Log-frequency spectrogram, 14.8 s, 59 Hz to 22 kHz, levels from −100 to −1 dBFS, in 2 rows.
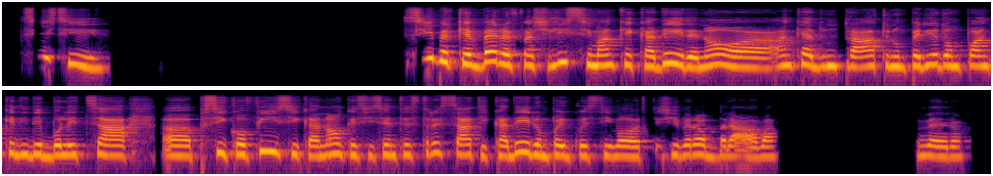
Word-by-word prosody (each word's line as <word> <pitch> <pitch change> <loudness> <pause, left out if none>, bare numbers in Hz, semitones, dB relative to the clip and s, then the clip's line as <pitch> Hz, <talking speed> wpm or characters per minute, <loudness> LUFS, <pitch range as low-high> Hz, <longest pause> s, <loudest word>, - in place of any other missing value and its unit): Sì, 450 -2 -5
sì. 230 - -4 2.2
Sì 425 +1 +2
perché 320 -5 +5
è 255 - +5
vero, 330 -2 +9
è 265 - +5
facilissimo 265 +2 0
anche 265 -1 -1
cadere, 245 -1 +3
no, 255 +2 +1
uhm, - - +5
anche 250 +5 -1
ad 235 -3 +1
un 245 0 -1
tratto, 245 +1 -1
in - - +1
un 230 - -1
periodo 255 +2 +1
un 240 -1 -1
po' 250 0 -3
anche 245 +1 -1
di 235 -1 -2
debolezza, 225 0 0 0.2
uhm, 215 -1 0
psicofisica, 240 -2 -1
no, 240 +3 -2
che 230 -1 -4
si 220 0 -12
sente 230 +2 -5
stressati, 235 -3 -4
cadere 235 +5 0
un 225 - +1
po' 225 - -5
in 215 -2 0
questi 215 +1 -6
vortici; 205 +1 -2
però 225 +1 0
brava. 205 -1 -2 1.1
Vero. 200 -2 -4
235 Hz, 160 wpm, -23 LUFS, 220-260 Hz, 2.2 s, vero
